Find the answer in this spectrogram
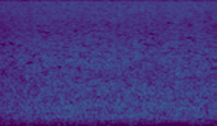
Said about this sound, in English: Cue the shower.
